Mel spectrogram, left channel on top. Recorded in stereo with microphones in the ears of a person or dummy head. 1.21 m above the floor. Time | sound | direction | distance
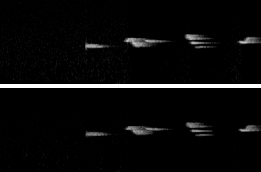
0.9 | a bird | 30° left (ahead or behind) | 0.5 m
